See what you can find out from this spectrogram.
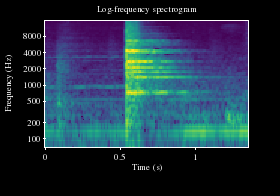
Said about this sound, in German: Das war sehr deutlich. Eine, Was war es denn? Das war eine Pfanne.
